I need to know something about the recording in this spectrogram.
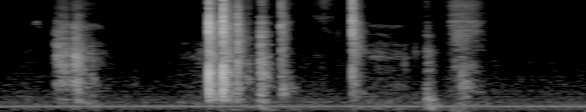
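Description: Faint, light clicking at a computer: a quick run of clicks about one and a half seconds in and one more click a little later, over a low steady hum.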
